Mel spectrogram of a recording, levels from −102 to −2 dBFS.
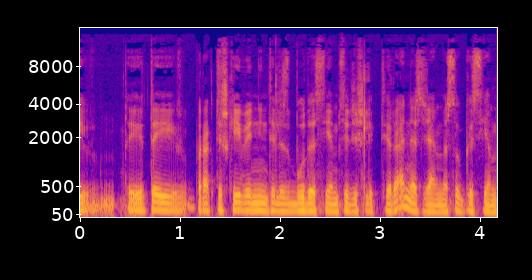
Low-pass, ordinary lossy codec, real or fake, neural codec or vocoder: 14.4 kHz; MP3, 64 kbps; real; none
